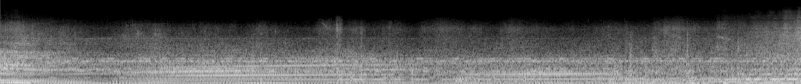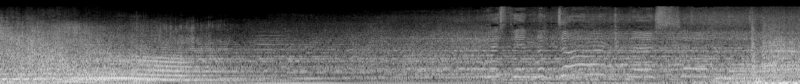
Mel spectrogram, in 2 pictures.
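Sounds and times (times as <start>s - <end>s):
race car passing: 0.0s - 16.0s.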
